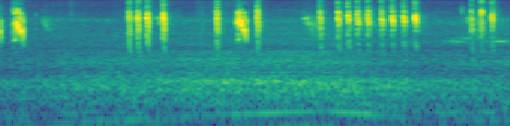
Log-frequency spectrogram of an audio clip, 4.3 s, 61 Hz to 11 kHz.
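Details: Sparrows arriving for food at a Tenmangu shrine front path, 29 May 2020, give quick strings of bright, clipped chirps in small clusters, several per half second, against a quiet outdoor background.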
